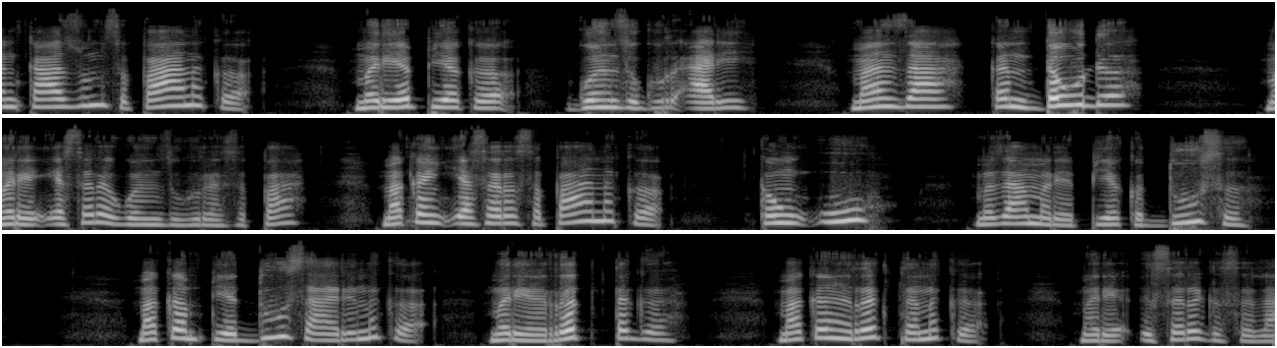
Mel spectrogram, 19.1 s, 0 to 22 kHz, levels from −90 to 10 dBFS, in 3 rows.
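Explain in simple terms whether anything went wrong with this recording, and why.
Bluetooth SBC compression runs through the whole recording, start to finish, and its damage is plainly audible. The speech was likely squeezed through Bluetooth's basic codec, which cuts the sound into a few frequency bands and gives the faint top ones too few bits. The highest detail vanishes above about 17 kHz, and a gritty roughness clings to the voice.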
